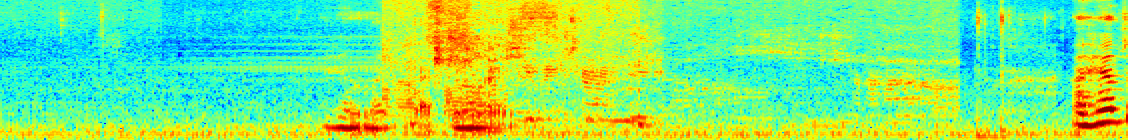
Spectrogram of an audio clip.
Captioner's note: various sounds, distractions, voices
